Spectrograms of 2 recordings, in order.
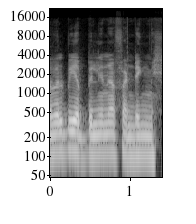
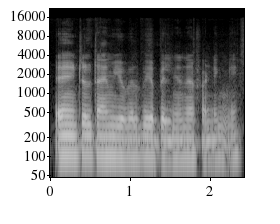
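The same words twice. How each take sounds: First: Said in the usual way. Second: Much softer, muttered-off repeat of the joke. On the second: Real, not acted. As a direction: say it again under your breath. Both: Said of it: "joke repeated softly after".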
